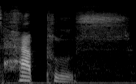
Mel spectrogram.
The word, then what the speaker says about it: haplous: That Greek word is haplous. And that's spelled H-A-P-L-O-U-S.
